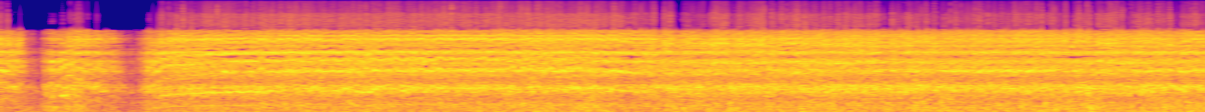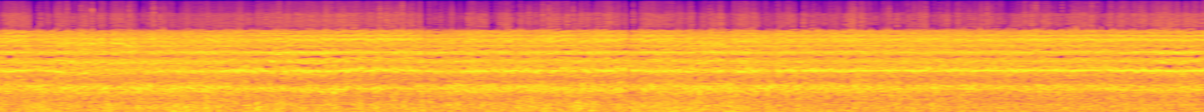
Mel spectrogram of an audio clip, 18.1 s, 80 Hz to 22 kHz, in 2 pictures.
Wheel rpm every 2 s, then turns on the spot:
100, 210, 210, 230, 230, 220, 230, 230, 230.
none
